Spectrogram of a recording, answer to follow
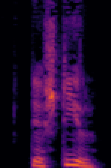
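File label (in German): "stem", German; gcompris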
